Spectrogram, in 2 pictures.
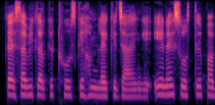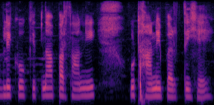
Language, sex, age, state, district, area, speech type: Hindi, female, 30-45, Uttar Pradesh, Jaunpur, rural, spontaneous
